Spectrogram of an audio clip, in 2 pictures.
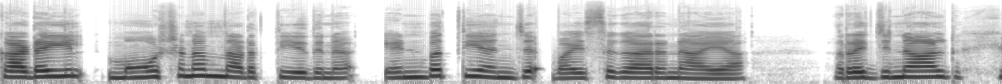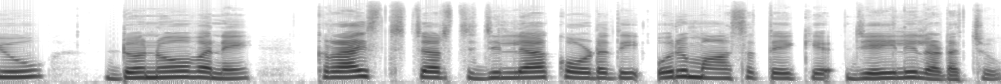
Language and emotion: Malayalam, neutral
